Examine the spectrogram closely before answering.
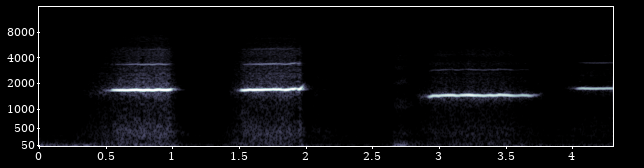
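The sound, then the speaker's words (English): A person whistles an old tune in four clear, drawn-out notes. The first two are equal in pitch, the third is lower and longer, and the fourth is higher and cut off at the end. “the guy then later who's talking to Carol's like, yeah, this gentleman sneaking away from her house was cutting through my backyard whistling this old tune. It was something like,”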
